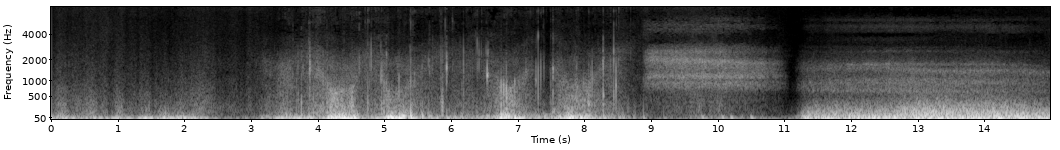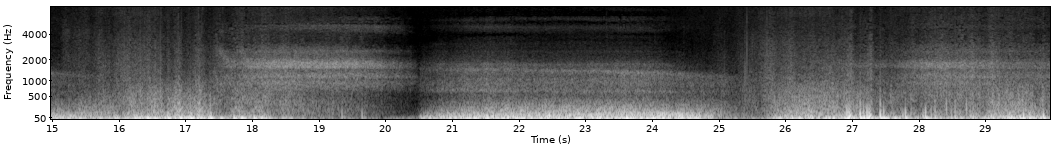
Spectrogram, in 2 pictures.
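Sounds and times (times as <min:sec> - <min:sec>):
thick muffled rumbling against the microphone: 0:00.0 - 0:29.9
ear eating wet crackly smacks: 0:03.4 - 0:08.9.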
